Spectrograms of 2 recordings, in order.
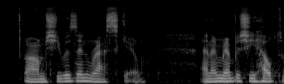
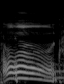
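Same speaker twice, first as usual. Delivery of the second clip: high-pitched retold "ugh"; exasperated groan; 11 semitones higher than usual. Retelling hearing the babysitter got sick, exasperated high groan. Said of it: "I'm like".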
